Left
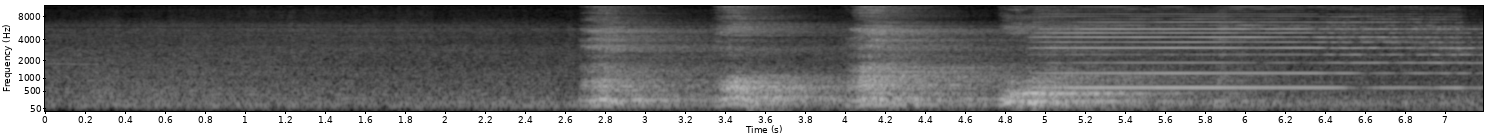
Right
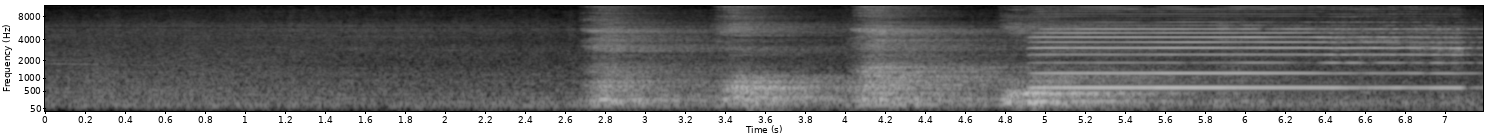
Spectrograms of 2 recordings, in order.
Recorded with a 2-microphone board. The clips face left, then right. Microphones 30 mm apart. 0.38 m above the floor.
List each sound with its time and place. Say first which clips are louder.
2.7 s a shout: left 1 dB; 45° left (ahead or behind), 2.5 m
4.9 s a violin: right 5 dB; 45° right (ahead or behind), 0.6 m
